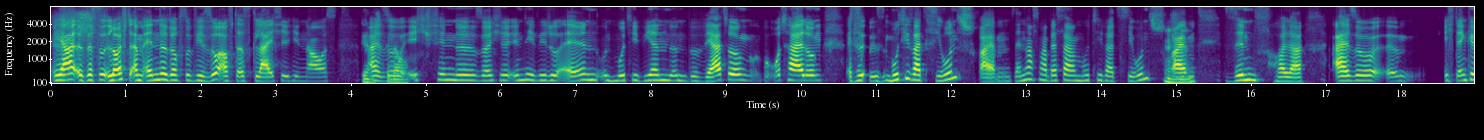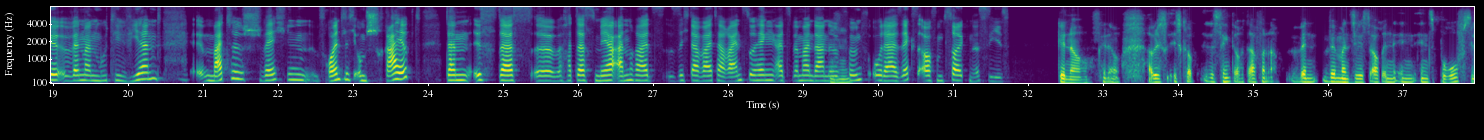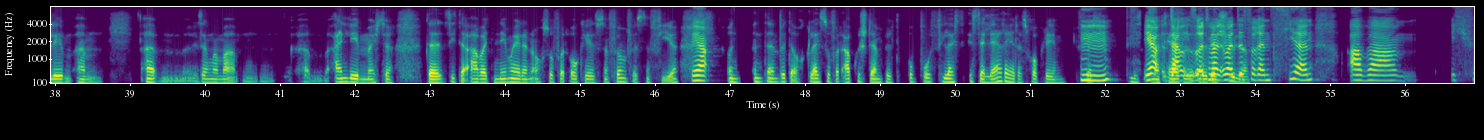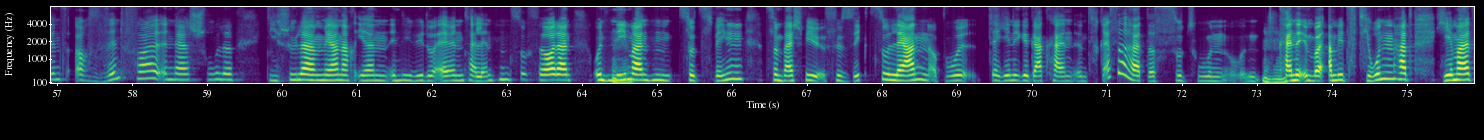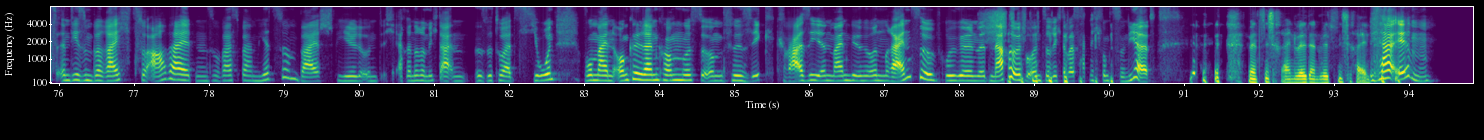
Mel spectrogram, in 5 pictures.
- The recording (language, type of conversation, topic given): German, podcast, Wie wichtig sind Noten wirklich für den Erfolg?
- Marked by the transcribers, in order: other background noise; laugh; chuckle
